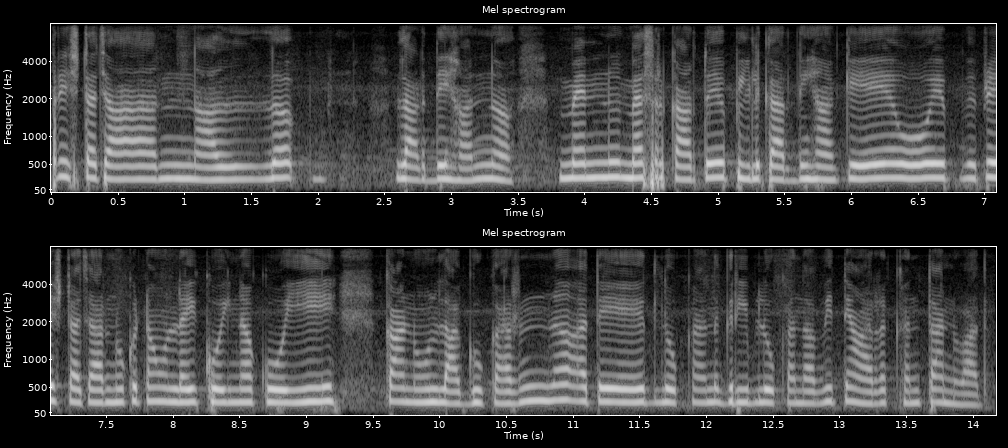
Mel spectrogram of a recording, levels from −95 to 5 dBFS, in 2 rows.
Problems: none marked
